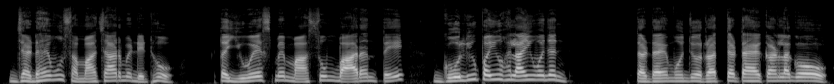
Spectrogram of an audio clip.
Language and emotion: Sindhi, angry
